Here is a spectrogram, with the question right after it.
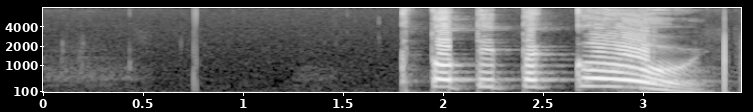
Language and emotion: Russian, positive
